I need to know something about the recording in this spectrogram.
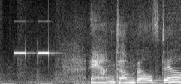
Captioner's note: timer beeps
